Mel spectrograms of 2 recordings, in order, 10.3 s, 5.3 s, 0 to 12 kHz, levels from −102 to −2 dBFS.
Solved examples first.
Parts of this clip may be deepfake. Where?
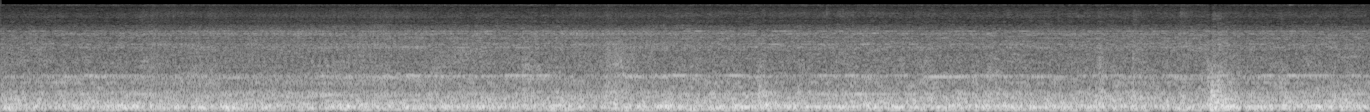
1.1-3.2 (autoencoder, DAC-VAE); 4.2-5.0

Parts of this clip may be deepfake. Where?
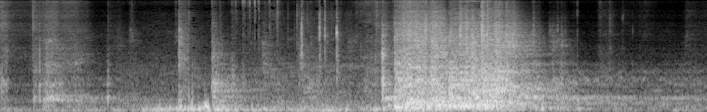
0.0-0.9 (codec, SNAC); 2.8-3.3; 3.8-5.3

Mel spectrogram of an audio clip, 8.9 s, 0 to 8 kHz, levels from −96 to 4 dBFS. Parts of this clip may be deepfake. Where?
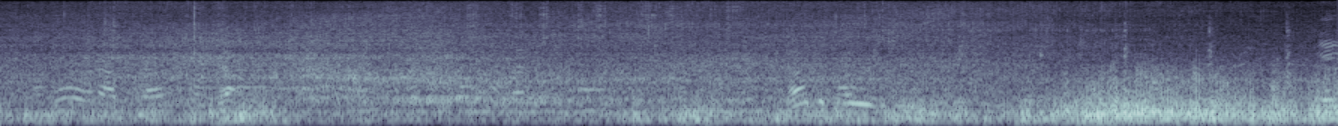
7.6-8.2 (vocoder, Vocos)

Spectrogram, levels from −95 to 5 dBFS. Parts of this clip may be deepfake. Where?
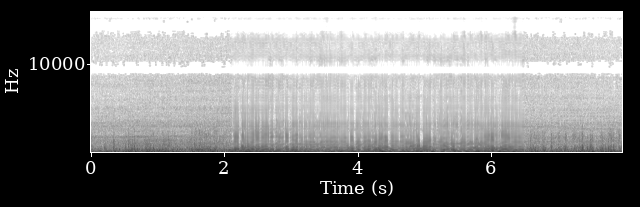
2.1-6.5 (vocoder, BigVGAN v2)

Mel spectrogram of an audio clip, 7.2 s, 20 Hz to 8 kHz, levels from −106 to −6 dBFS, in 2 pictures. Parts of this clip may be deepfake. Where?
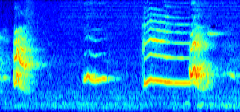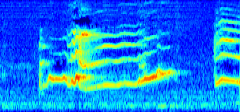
0.9-4.4 (autoencoder, DAC-VAE); 5.7-6.6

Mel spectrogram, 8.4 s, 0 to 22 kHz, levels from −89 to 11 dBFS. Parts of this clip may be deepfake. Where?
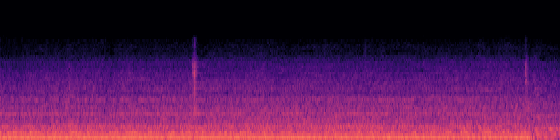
2.9-3.5 (codec, SNAC); 4.1-5.1; 5.9-6.7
